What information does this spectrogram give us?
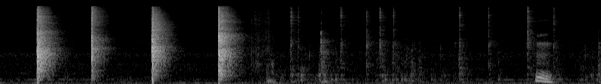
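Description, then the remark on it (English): Four loud, sharp hand slaps given as a rating land in a steady rhythm, followed by a scatter of quieter clicks and taps and a brief rising, pitched squeak near the end. “Okay, if I'm reading this correctly, how do you four slaps, and you're being blinded by the light.”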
